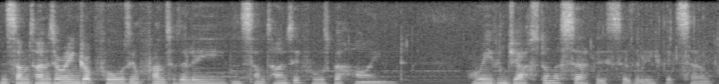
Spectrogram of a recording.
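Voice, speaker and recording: A woman with a low, very mellow voice guides a meditation, gently narrating a calming visualization without hurry. Her hypnotic, soothing delivery leaves many pauses between phrases, while soft music and trickling, dripping water play faintly in the background.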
